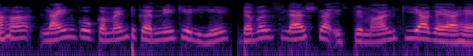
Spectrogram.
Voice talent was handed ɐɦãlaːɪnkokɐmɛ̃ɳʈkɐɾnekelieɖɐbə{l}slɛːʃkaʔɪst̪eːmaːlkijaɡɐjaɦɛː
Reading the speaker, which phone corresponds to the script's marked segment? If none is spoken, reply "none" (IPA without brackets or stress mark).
l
